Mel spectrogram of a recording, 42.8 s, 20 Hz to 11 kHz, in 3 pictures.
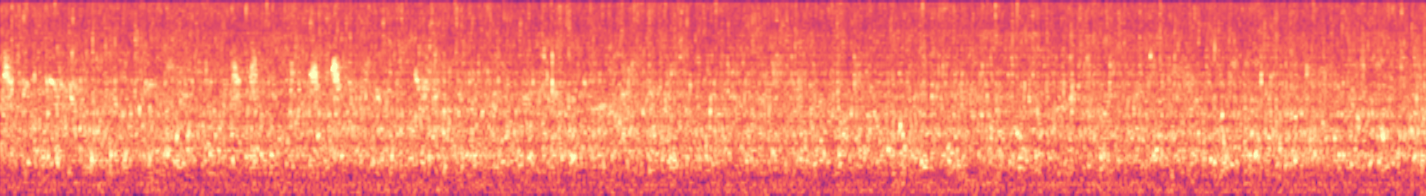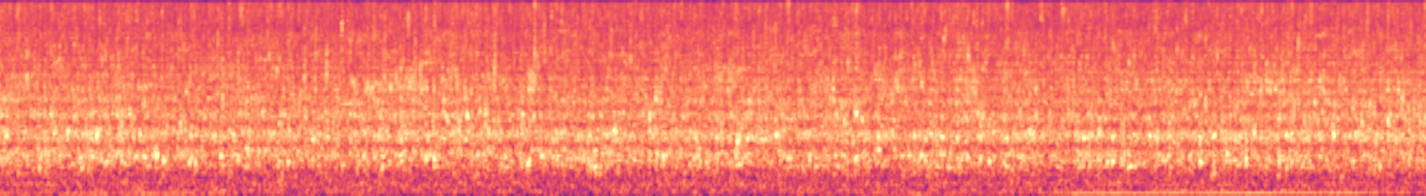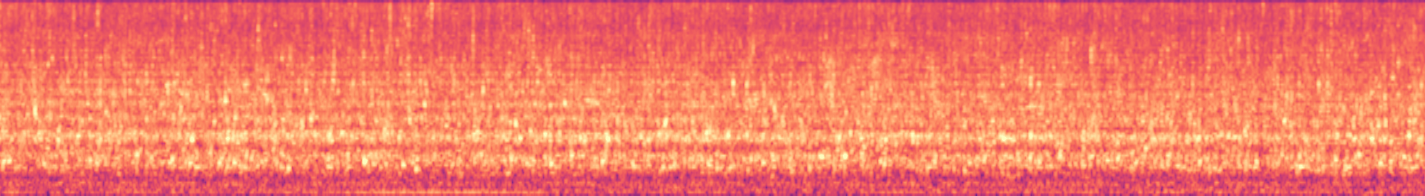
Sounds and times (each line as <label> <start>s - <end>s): small Stream 0.0s - 42.7s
